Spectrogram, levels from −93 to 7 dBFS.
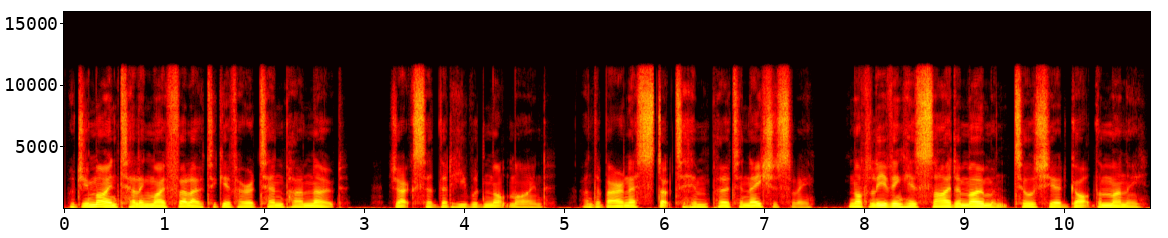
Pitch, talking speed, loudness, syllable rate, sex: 115 Hz, 215 wpm, -18 LUFS, 5.1 syllables/s, male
